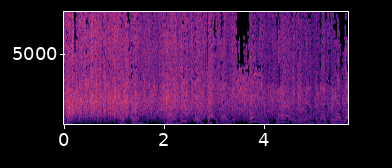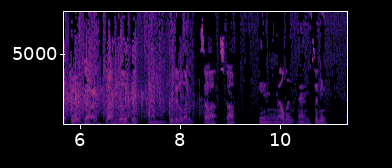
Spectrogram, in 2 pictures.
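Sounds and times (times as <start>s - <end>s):
audience applause: 0.0s - 8.2s
speech: 1.3s - 11.3s.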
